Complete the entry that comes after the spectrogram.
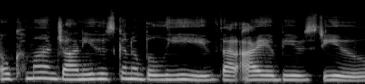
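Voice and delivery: ordinary delivery

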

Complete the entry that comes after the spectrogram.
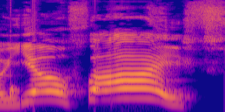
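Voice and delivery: play-acted frat-boy yell, very high, loud, casual, friendly. Retelling calling out to someone walking out of a building: retelling own yell across a building. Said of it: "I yell out".

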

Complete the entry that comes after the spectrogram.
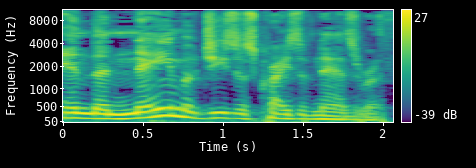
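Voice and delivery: normal talking voice

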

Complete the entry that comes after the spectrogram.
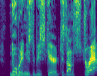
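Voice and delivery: acted yelling. Speaker retells a man yelling at his bathroom mirror, retelling a yell. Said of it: "He's like yelling in the mirror".

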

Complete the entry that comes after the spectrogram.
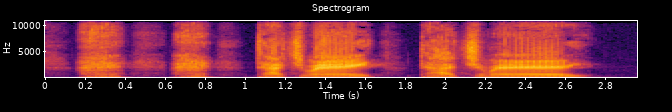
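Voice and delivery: talking dog character voice. Voicing the dog as if animals could talk: voicing the dog talking. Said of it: "and then he's like".

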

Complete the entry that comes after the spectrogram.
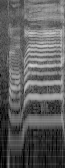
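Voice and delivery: screaming. Calling out a fan's name: screaming. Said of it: "Four inches if you must scream".

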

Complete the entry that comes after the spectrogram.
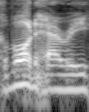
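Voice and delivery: very loud, booming, bad storybook character voice. Joking about reading audiobooks with little voices, Hagrid voice. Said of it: "Like I'm like Hagrid or something".

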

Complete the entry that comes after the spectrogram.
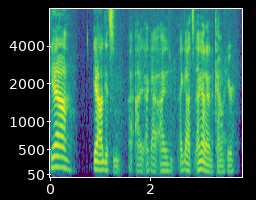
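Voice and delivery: normal talking voice

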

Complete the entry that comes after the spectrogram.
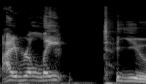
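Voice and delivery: mock bright, high, chipper, overly cheerful voice. Retelling how the childlike hero greets the Teen Titans: imitating a chipper, happy tone. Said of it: "the happiest, most, like, ch-, chipper".

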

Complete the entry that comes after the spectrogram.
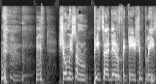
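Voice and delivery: cartoonish puppet-style police officer voice. Teasing the other speaker that they sound like a pizza cop: pizza cop Muppet voice. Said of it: "Like a pizza cop Muppet".

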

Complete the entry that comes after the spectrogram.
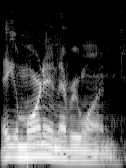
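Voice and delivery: hoarse, sick-sounding voice. Greeting the congregation while sick: sick voice. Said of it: "That's my real voice this morning".

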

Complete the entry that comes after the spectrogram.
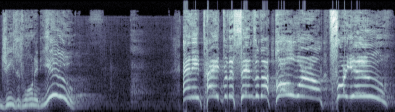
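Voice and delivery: very high booming shout, "you" drawn out. A pastor, whom a listener then tells he is yelling, speaks; yelling. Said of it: "you're yelling".

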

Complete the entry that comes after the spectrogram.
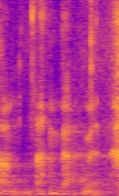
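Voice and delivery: ordinary talk, nothing marked

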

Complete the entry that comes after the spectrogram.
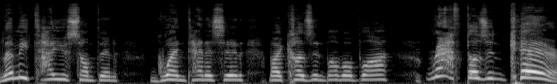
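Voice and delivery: big cartoon brute talking. Speaker praises a game character by quoting how he talks, Rath voice. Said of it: "He goes".

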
